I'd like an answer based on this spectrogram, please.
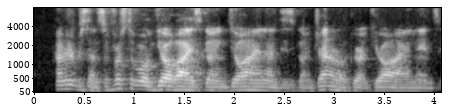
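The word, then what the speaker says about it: Giora Eiland: talk about, obviously, and also the bringing on General Island. Am I saying it right? Giora Island, yes.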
